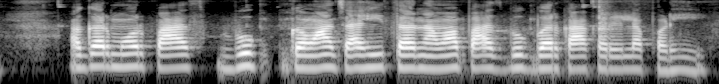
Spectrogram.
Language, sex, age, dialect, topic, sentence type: Chhattisgarhi, female, 18-24, Western/Budati/Khatahi, banking, question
